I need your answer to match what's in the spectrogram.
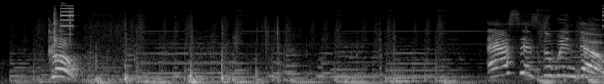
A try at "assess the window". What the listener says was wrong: it's assess the window not ashes the window you put the wrong emphasis on the wrong syllable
